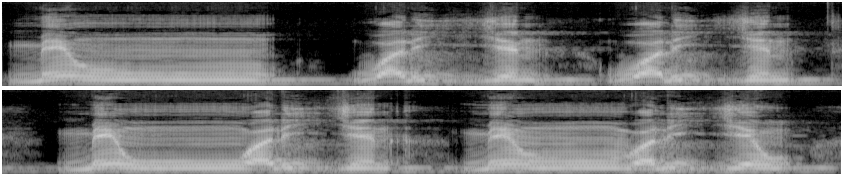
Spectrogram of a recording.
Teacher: اور آج کا قاعدہ کیا ہے کہ نون ساکن کے بعد جرملون میں سے واو آ جائے شد والا تو وہاں ادغام بھی ہوگا اور غنہ بھی ہوگا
